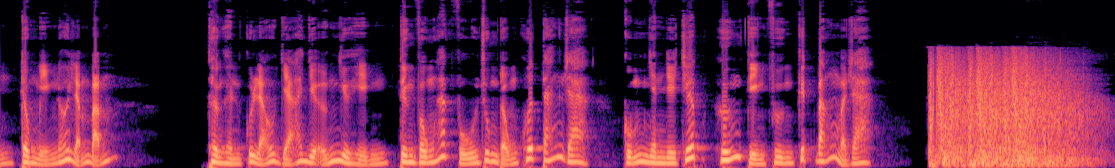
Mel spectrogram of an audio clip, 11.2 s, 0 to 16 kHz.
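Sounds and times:
speech: 0:00.0 - 0:01.2, 0:02.1 - 0:09.5
series of explosions: 0:09.3 - 0:11.1.

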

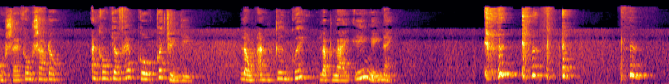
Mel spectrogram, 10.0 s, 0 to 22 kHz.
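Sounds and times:
speech: 0:00.0 - 0:03.0, 0:03.6 - 0:06.0
woman coughing up seawater: 0:07.3 - 0:08.7.

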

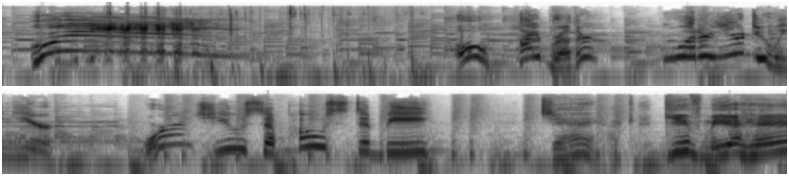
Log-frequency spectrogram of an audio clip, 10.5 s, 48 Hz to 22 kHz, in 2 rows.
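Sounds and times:
speech: 0:00.2 - 0:00.5, 0:03.2 - 0:08.2, 0:08.9 - 0:10.4
goat bleating: 0:00.4 - 0:01.8.

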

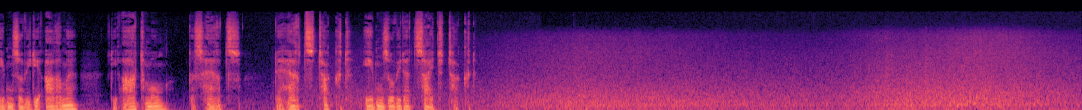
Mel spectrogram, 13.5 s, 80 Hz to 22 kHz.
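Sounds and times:
speech: 0:00.0 - 0:06.0
waves of a dark sea rolling in: 0:03.4 - 0:13.5.

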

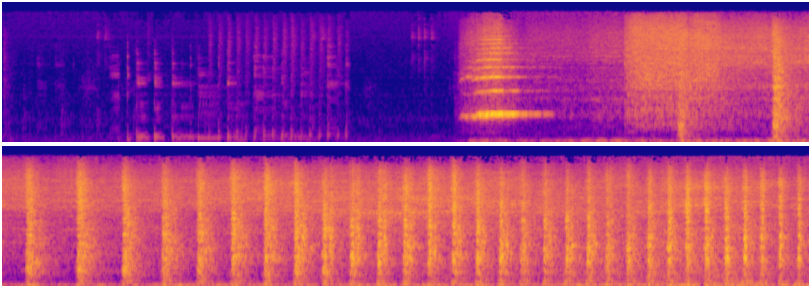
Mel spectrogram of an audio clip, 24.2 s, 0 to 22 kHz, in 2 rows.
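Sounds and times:
steam train whistle: 0:06.8 - 0:11.0
steam train hissing steam: 0:06.9 - 0:24.2.

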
